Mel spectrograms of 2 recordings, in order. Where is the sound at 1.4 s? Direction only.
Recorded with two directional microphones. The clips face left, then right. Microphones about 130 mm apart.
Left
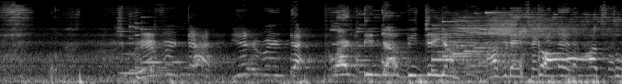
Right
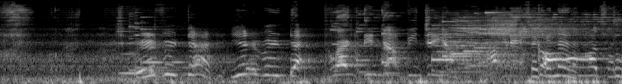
30° right (ahead or behind).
